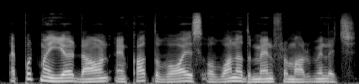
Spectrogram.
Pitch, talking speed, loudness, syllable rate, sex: 135 Hz, 285 wpm, -18 LUFS, 6.3 syllables/s, male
